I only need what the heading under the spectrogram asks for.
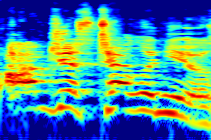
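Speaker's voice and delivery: high, drawn-out yell. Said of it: "So he's, like, yelling".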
